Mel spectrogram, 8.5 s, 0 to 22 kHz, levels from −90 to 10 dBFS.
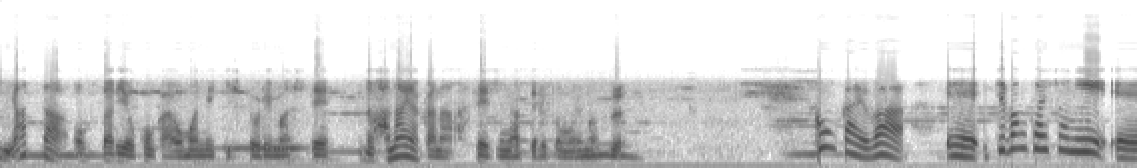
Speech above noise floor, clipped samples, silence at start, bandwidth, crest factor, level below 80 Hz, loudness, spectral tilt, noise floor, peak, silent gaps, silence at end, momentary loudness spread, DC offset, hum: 23 dB; under 0.1%; 0 s; 10 kHz; 14 dB; -58 dBFS; -28 LUFS; -6 dB/octave; -51 dBFS; -14 dBFS; none; 0 s; 8 LU; under 0.1%; none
